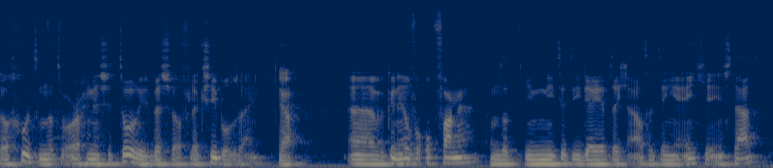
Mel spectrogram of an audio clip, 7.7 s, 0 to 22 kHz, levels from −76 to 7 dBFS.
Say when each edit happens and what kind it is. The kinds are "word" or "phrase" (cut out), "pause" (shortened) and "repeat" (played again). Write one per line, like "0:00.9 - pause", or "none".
0:04.9 - word
0:06.3 - word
